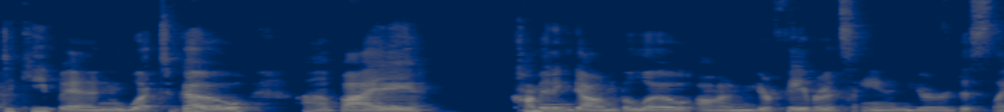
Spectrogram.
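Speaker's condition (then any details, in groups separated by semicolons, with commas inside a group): No condition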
